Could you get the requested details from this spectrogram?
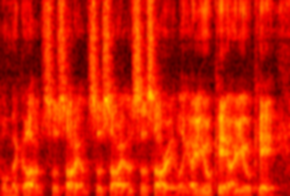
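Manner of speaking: put-on remorseful, very sorry tone. Retelling a partner's apology after a painful bite: imitating someone really sorry. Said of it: "she was really sorry".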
